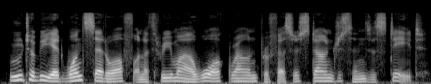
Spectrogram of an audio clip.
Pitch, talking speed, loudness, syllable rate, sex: 145 Hz, 195 wpm, -18 LUFS, 5.8 syllables/s, female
